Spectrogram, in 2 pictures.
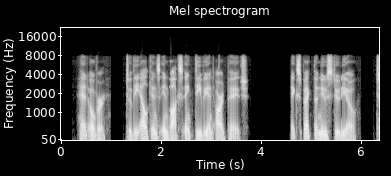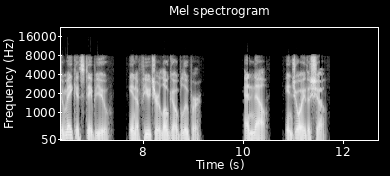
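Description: A man speaks calmly and closely, in short bursts with pauses.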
